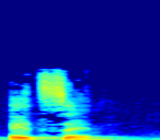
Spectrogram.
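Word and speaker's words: etz (עץ): And that is the word that is pronounced etz. And the word etz means tree.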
